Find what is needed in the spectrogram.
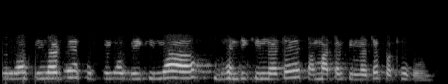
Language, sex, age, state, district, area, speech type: Odia, female, 30-45, Odisha, Boudh, rural, conversation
